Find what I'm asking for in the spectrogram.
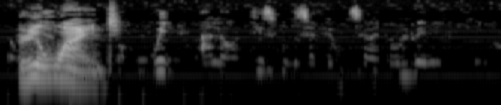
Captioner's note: speaking french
